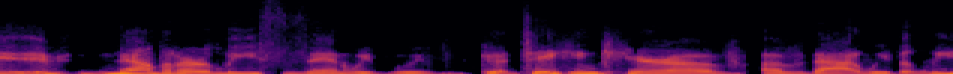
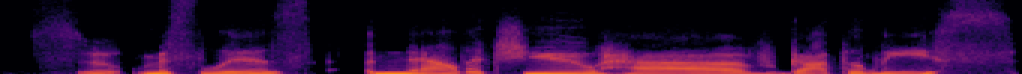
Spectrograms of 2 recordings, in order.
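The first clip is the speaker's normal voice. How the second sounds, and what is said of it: Put-on Nashville Southern accent. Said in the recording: “did y'all hear my accent? I'm like doing the Miss Liz thing now. That's a very Nashville thing.”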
